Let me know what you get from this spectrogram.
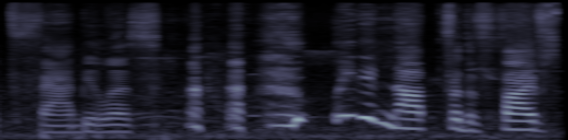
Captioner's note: chuckling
